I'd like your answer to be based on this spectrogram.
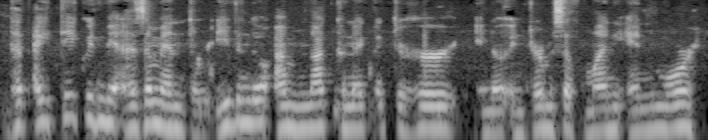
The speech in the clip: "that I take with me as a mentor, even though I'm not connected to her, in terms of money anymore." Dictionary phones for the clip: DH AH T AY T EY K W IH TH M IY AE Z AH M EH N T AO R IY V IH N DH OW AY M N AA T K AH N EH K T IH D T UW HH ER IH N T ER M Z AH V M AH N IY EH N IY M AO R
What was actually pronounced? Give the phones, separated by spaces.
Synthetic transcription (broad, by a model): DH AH T AY T EY K W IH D M IY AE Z AH M EH N T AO R IY V IH N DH OW AY M N AA T K AH N EH K T IH D T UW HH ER IH N T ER M S AH V M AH N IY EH N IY M AO R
